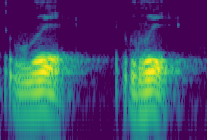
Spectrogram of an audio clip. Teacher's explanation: Entonces cuando pronunciamos ar-ra, no hay que dejar vibrar la lengua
